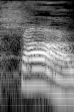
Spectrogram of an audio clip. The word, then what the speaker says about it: Char: Oh, pronounce Shar with an S.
